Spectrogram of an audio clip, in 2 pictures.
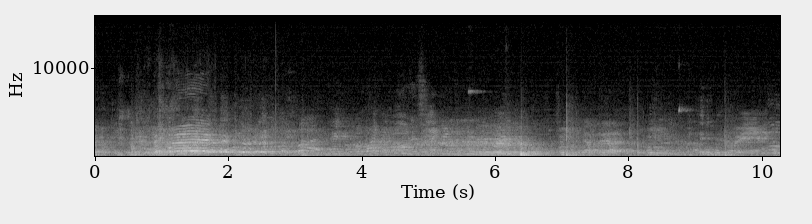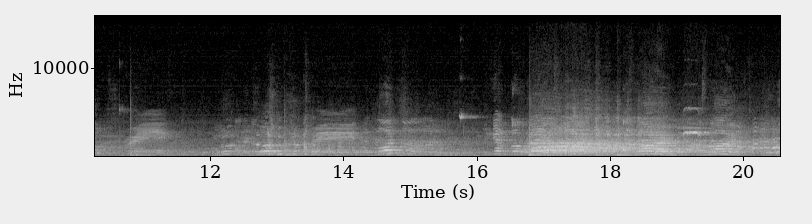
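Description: Voices of young players and spectators call out in a large echoing gym.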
